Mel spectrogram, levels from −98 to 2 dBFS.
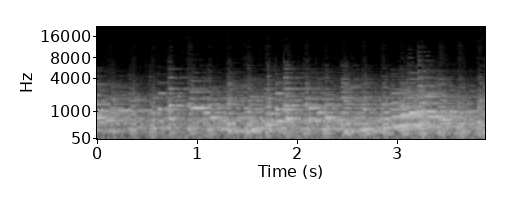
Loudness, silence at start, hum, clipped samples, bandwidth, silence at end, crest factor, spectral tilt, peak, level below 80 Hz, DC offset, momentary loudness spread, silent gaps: -30 LUFS; 0 s; none; under 0.1%; 8.6 kHz; 0 s; 16 dB; -8 dB/octave; -14 dBFS; -56 dBFS; under 0.1%; 7 LU; none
